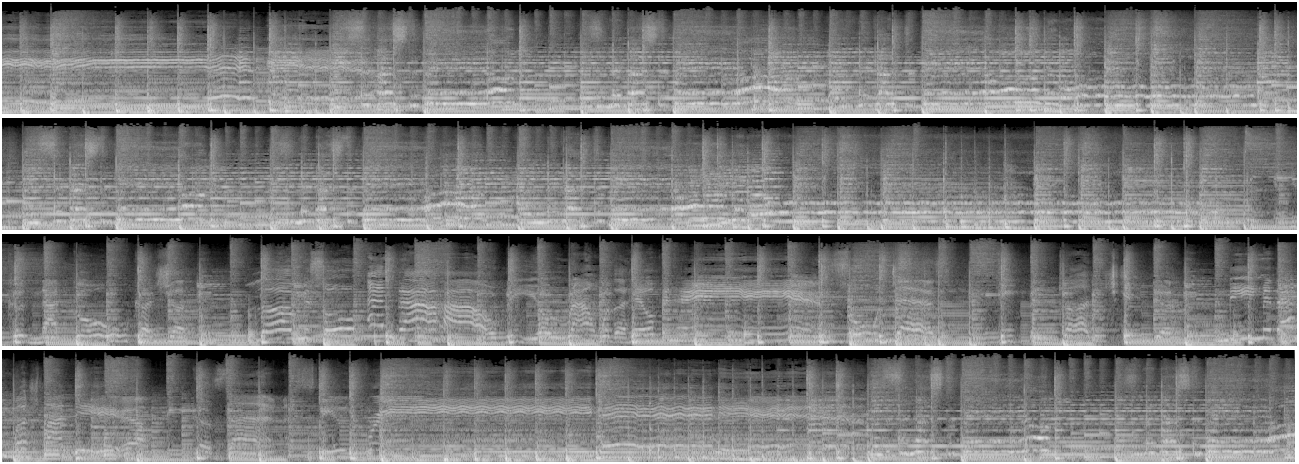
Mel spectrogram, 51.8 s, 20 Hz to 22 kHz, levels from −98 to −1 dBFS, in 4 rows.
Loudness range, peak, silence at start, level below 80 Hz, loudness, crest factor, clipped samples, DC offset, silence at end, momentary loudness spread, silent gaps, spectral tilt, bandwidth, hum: 4 LU; -4 dBFS; 0 s; -34 dBFS; -21 LUFS; 18 dB; under 0.1%; under 0.1%; 0 s; 6 LU; none; -5 dB/octave; 18 kHz; none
